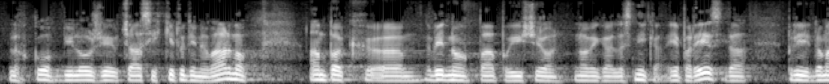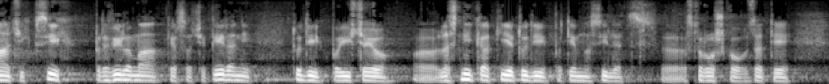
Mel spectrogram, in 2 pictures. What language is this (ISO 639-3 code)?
slv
